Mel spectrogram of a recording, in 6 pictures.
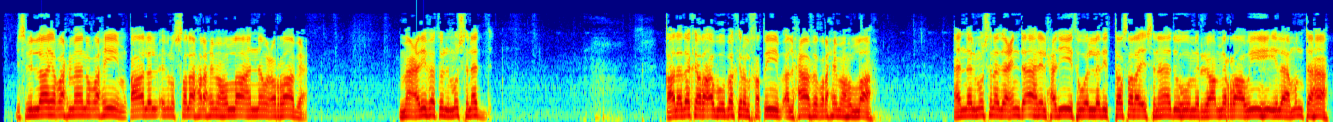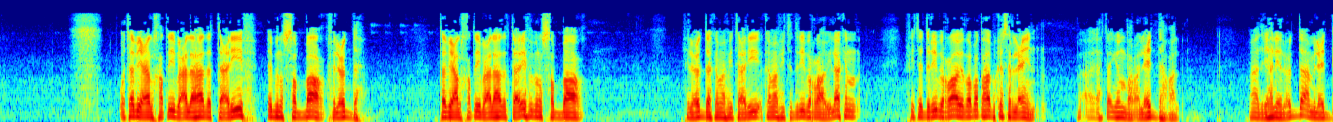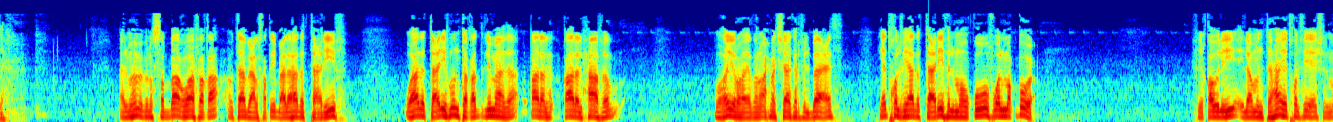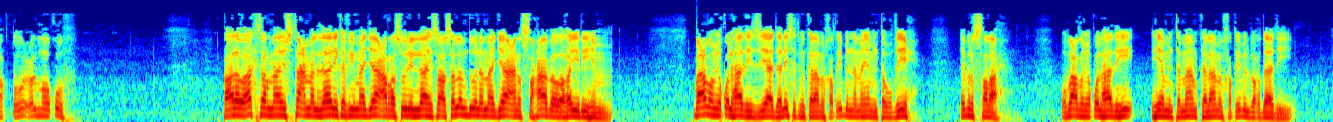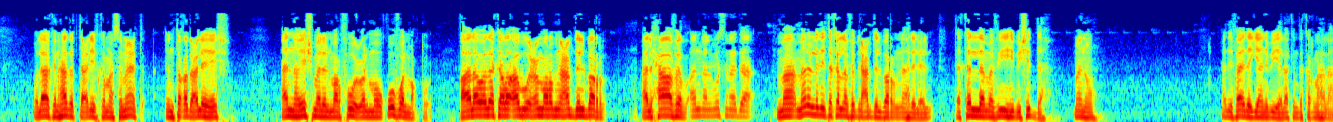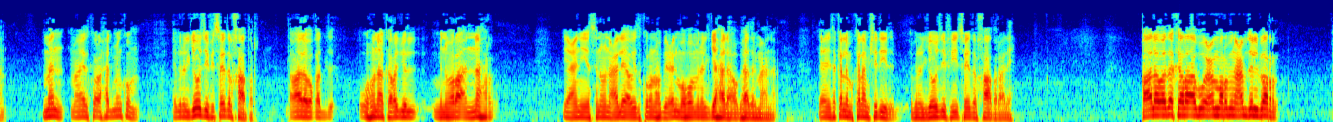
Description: الدرس التاسع عشر من مقدمة ابن الصلاح رحمه الله تعالى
